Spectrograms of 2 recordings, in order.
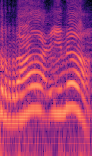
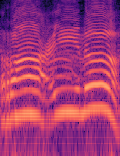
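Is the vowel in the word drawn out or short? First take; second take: short; drawn out. First: The word is said with normal vowel length. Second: The word is said with a drawn-out vowel. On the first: It asks the listener to pay attention to us. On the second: It calls the listener a shepherd as an insult.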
